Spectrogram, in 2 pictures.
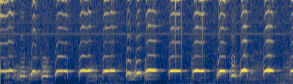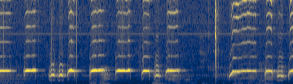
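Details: Cockatiel repeating the same short whistled phrase about twice a second: a quick upward slide into a steady note. The phrase recurs over and over, pausing briefly before resuming.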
